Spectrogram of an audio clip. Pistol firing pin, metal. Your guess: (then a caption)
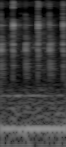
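Free. A Glock pistol is shaken with its trigger pinned back during a function check, and its metal firing pin rattles in quick, bright clicking bursts over a steady low hum. The free rattle shows the firing pin is present and moving freely, as the check expects.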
